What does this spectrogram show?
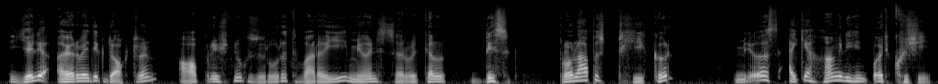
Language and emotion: Kashmiri, happy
